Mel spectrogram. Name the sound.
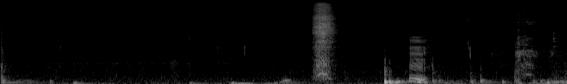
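sneeze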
